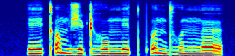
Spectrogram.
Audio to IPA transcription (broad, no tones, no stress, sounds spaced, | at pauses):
e kʼ ʌ m ʒ ɨ ʈ ɦ o ŋ e t pʼ ɤ n dʱ o n ŋ œ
